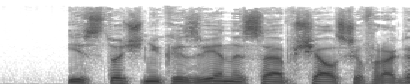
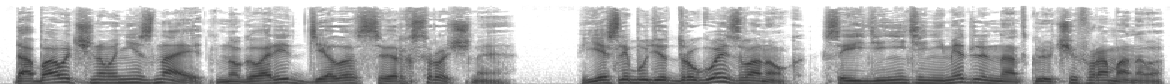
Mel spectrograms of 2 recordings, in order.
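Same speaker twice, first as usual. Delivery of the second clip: higher, brisk order; commanding prince; 6 semitones higher than usual. Acted. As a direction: give the order curtly. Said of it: "велел князь".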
